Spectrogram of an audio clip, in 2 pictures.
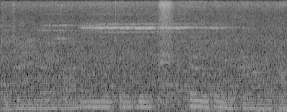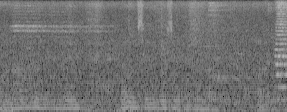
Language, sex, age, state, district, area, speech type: Gujarati, male, 60+, Gujarat, Narmada, rural, spontaneous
